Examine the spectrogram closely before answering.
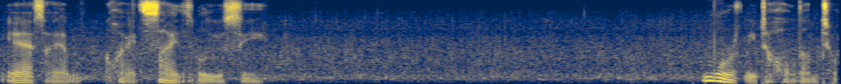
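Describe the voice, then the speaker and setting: A man playing a devoted, protective butler in an intimate ASMR roleplay, speaking in a hushed, gentle, courteous and hesitant British voice. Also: a bass voice, gravelly, exaggerated voice. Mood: cosy, tender. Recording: steady background noise, rain ambience. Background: rain ambience.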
